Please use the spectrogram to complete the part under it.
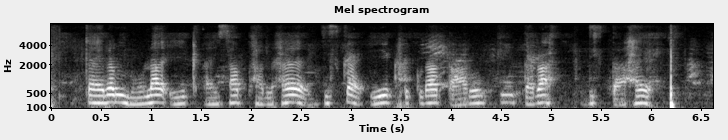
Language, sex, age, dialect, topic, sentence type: Hindi, female, 51-55, Marwari Dhudhari, agriculture, statement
